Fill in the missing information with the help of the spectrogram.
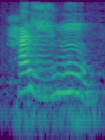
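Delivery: ordinary delivery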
